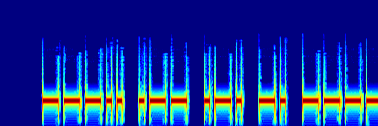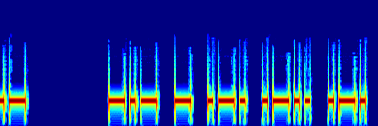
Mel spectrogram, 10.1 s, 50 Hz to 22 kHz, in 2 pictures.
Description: Morse code, heard as a keyed tone, about 17 wpm, 800 Hz. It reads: 8WRN0 KTRLR
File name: 1500C S B 16wpm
